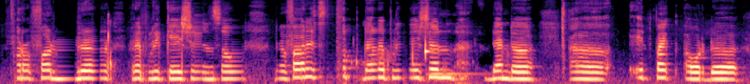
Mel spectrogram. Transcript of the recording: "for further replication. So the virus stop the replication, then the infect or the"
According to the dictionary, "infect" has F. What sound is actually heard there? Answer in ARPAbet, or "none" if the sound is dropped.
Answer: P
